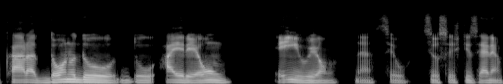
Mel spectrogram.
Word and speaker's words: Ayreon: É o cara dono do Ayreon, né, se vocês quiserem a pronúncia correta.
